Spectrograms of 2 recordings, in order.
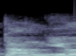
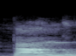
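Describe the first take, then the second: First: An extra 'u' sound follows the 'ng'. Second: The word ends cleanly on the 'ng'. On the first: The speaker calls it wrong. "इसको टंग यू नहीं बोलें" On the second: The speaker calls it right. "टंग बोलना है आपको"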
